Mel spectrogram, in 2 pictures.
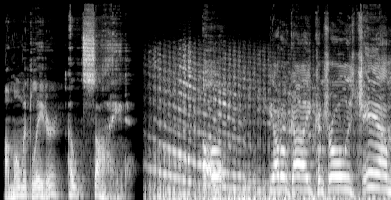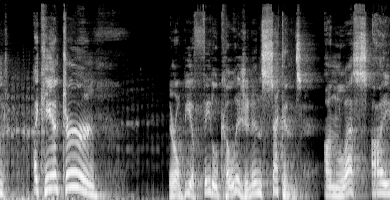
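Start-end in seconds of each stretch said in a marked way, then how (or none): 2.2-7.3 much higher, alarmed female voice; panicked woman driver. Acted. Driver cries out about her jammed car, high and panicked. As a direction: squeal it out as a frightened driver losing control.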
